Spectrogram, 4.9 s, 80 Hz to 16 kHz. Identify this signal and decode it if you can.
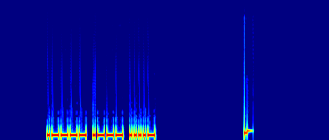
Morse code, heard as a keyed tone, about 36 wpm, 700 Hz. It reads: 1J4
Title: Three Challenging Letter-Number Combinations 35wpm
